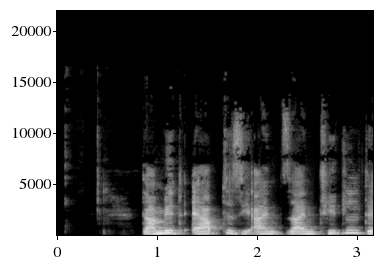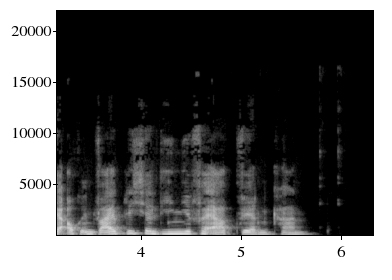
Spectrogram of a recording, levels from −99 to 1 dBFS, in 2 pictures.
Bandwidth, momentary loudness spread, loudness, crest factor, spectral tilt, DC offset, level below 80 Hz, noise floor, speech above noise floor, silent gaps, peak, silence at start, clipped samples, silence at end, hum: 12.5 kHz; 12 LU; -19 LUFS; 18 dB; -6.5 dB/octave; under 0.1%; -64 dBFS; -68 dBFS; 50 dB; none; -2 dBFS; 0.85 s; under 0.1%; 0.7 s; none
